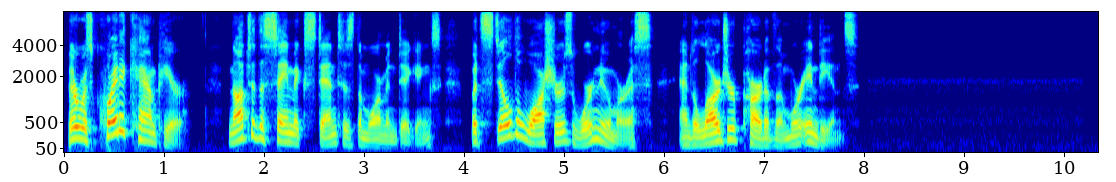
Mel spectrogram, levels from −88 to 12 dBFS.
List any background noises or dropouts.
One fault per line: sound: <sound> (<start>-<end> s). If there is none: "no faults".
no faults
